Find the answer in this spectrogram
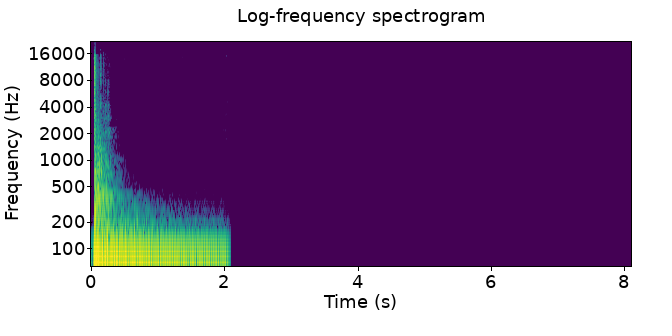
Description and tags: Hand On Metal 1
A hand slapping against a piece of metal.
metal, hand, ring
